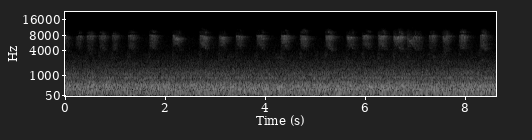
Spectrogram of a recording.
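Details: Impatient cowbird fledgling on a backyard feeder begs from the chickadee feeding it. Sharp, high-pitched chips run almost continuously, roughly three per second, above constant broadband rumble and hiss.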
